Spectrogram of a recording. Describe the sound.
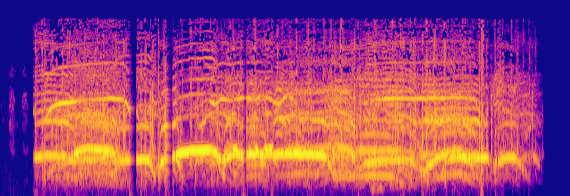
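A canned crowd-reaction sound effect plays loudly for about eight seconds: a dense wall of cheering and whooping voices with a brief dip near the start, then cutting off abruptly.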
